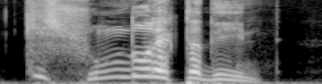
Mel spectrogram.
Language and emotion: Bengali, happy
